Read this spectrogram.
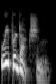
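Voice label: "reproduction", British English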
